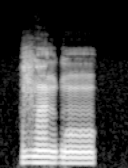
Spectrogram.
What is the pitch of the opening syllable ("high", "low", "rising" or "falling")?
high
